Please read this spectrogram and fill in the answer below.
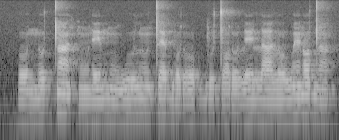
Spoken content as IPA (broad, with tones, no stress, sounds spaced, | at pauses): o˨ n o˨˦ t ã˦˨ k ũ˧ ɾ e˦ m ũ˧ w u˧ l ũ˧ t ɛ˧ b o˨ ɾ o˧ b u˧ d ɔ˨ ɾ o˨ l e˧ l a˧ l o˧ w ɛ̃˦ ɾ ɔ˦ d ã˧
